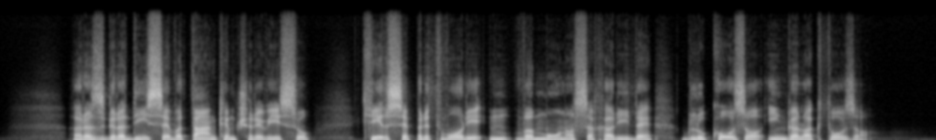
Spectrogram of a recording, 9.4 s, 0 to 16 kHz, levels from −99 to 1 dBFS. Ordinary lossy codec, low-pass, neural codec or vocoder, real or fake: none; 14.4 kHz; autoencoder, 48 kHz, 32 numbers a frame, DAC-VAE, trained on Japanese speech; fake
